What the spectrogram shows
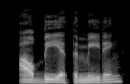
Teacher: But for a statement like, I'll be at the meeting, my tone stays steady.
